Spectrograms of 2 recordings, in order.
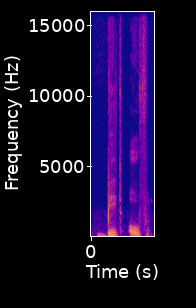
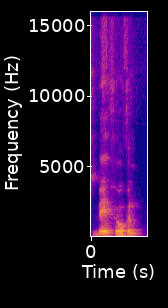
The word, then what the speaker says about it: Beethoven: But there is this guy named Beat Oven. Yeah. And and and you're pronouncing it wrong, mate. Huh? You're pronouncing it wrong. It's Beethoven.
